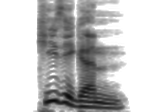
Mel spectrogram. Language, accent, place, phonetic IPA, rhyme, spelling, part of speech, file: German, Germany, Berlin, [ˈkiːzɪɡəm], -iːzɪɡəm, kiesigem, adjective, De-kiesigem.ogg
- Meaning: strong dative masculine/neuter singular of kiesig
